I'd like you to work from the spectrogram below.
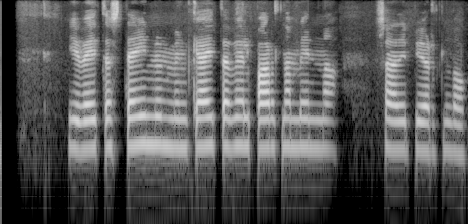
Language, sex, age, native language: Icelandic, female, 50-59, Icelandic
